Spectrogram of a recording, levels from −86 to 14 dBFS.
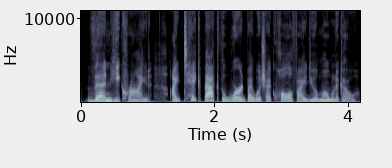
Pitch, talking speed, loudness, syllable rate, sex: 190 Hz, 230 wpm, -20 LUFS, 5.4 syllables/s, female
